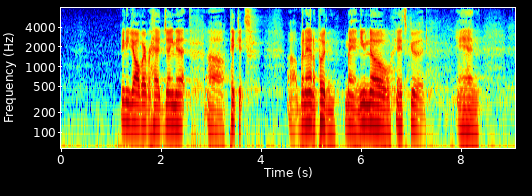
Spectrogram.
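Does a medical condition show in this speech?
Yes: cleft lip and palate; born with cleft lip and cleft palate.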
